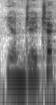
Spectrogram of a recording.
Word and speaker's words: Jędrzejczyk: Jędrzejczyk.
